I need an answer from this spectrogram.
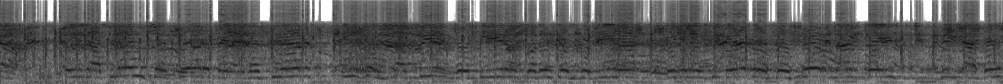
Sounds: speech
man speaking

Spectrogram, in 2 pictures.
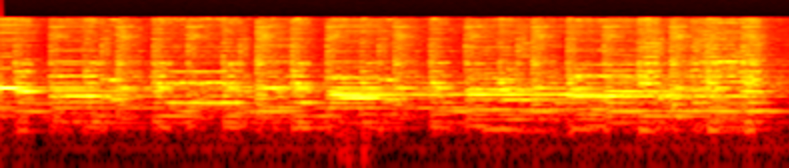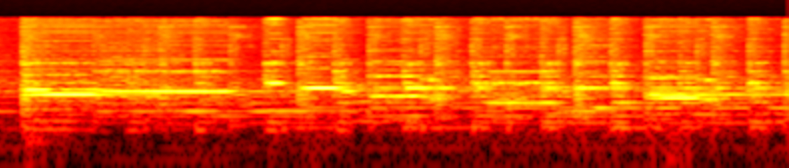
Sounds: music

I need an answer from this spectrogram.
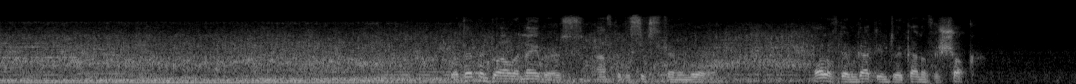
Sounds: vehicle
speech
aircraft

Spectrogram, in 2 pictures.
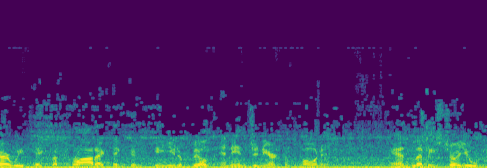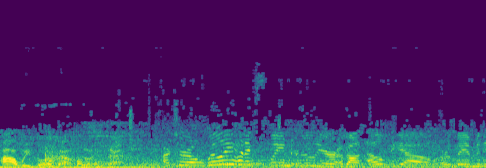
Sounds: speech

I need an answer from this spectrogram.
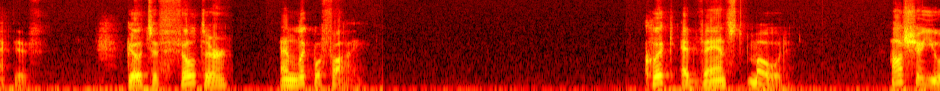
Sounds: speech
speech synthesizer

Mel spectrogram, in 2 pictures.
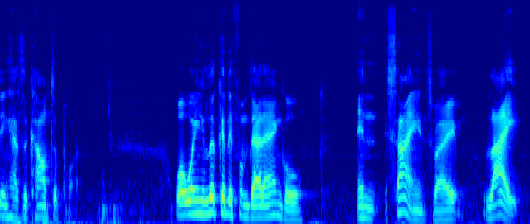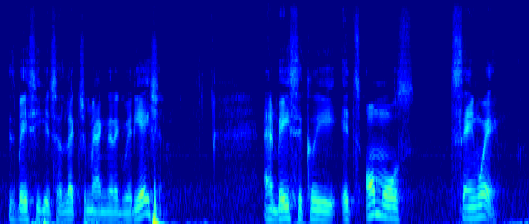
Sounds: speech

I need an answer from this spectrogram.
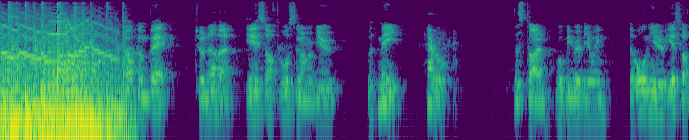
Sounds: speech
music

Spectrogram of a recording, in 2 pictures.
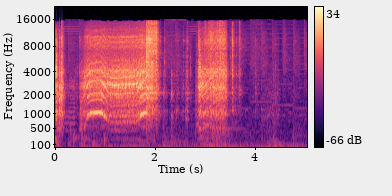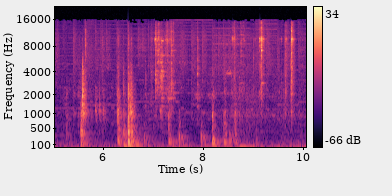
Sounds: music
tools

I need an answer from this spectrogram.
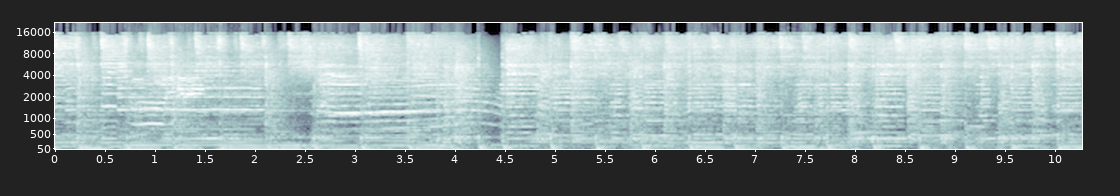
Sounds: psychedelic rock
music
singing

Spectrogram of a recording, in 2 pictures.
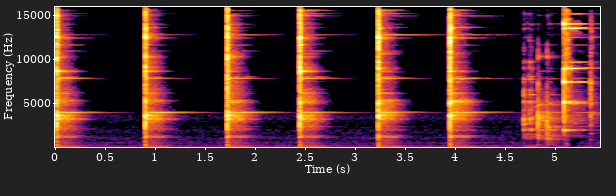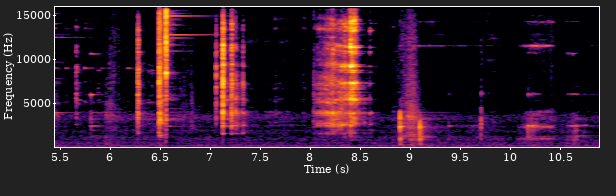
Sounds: forging swords

